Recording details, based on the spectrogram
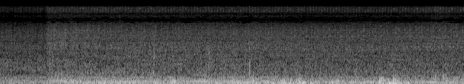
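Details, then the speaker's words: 2011 Nissan Sentra 1.6 petrol idling with air conditioning on: steady, even low hum with no stumble or shaking; the earlier misfire with AC on is gone. "After starting the car engine and turning on the air conditioner, the engine no longer misfires. Now the engine does not misfire anymore. Look, now the engine does not shake anymore."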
